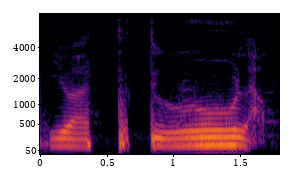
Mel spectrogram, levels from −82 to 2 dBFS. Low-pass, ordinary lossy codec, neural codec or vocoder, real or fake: 7.2 kHz; none; none; real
